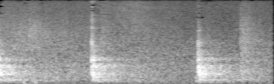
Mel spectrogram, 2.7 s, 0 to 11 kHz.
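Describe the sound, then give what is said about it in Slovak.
A fully working 1925 mechanical church tower clock made by Franz X. Beitelbern ticks: three sharp, woody clacks spaced about a second apart, each with a short ringing decay, over faint background hiss and no voices. “Musíme sa vydýchať, ale už počujem hodiny.”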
